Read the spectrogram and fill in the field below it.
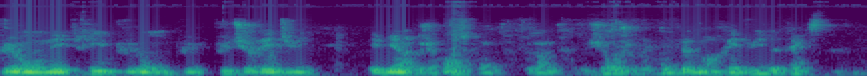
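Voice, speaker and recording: At a moderate pace, a man with a medium-pitched, dark, mellow and somewhat breathy voice speaks with lively intonation. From born in France to Chilean and Venezuelan parents, raised abroad in French schools. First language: Spanish (speaking French). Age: young. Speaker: novelist. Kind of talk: bookshop author talk. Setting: bookshop event with audience.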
